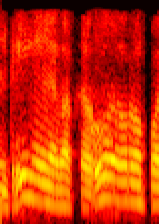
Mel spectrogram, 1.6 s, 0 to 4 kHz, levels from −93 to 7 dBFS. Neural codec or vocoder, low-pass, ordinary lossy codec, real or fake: codec, 44.1 kHz, 2.6 kbps, DAC; 3.6 kHz; MP3, 24 kbps; fake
